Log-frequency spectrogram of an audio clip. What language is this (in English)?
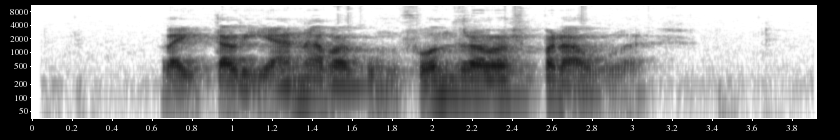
Catalan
